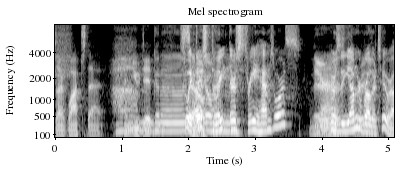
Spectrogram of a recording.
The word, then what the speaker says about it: Hemsworth: and then Luke Hemsworth or is it Hemsworth its Hemsworth Hemsworth not hell there's no hell in there it's just Hemsworth you've been saying it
